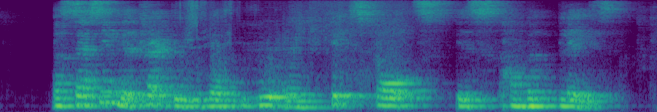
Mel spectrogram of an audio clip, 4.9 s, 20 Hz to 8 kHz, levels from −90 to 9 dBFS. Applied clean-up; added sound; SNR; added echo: neural separator model SepFormer DNS4.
